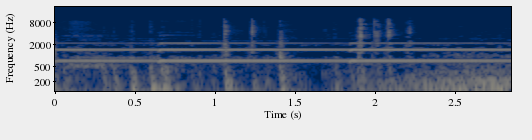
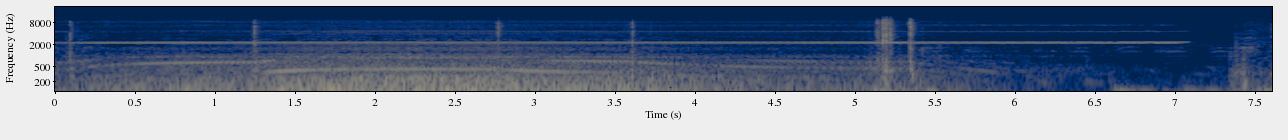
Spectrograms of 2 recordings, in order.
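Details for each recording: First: WS6 Camaro/Firebird (1993-2002) HVAC blower motor after replacement with a genuine GM unit (part 52495079): a steady, even fan hum with a faint constant tone, the normal noise with the old high-pitched squeal gone. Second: 1993-2002 Camaro/Firebird WS6 HVAC blower running: steady high-pitched squeal over rushing air from a worn blower motor bearing.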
